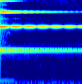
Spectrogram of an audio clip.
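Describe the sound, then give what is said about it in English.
A single bright notification ding signals an online store sale, a clear, high chime that rings on steadily with little decay across the short clip. “I love that. That is the sound of another sale on Shopify,”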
